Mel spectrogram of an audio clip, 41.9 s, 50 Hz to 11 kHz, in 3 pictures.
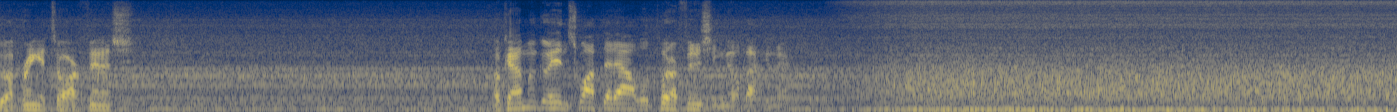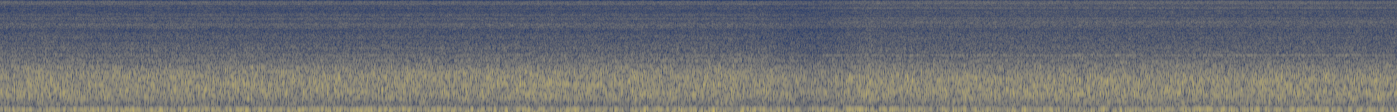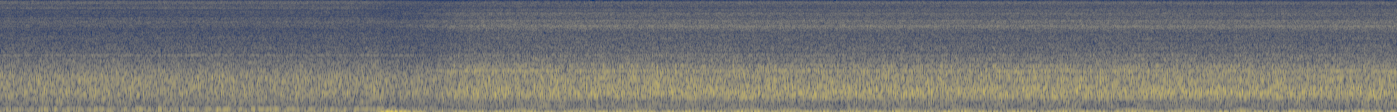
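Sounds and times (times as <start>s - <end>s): low pulsing hum with hiss: 0.0s - 41.9s
milling machine cutting: 8.4s - 41.9s.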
